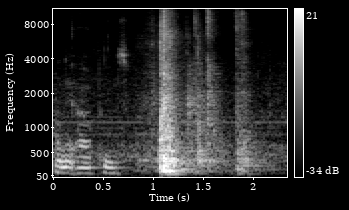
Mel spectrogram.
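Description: A cabinet lid swings open with a knock.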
